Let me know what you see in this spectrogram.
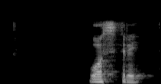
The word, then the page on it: lostry: po nasimu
